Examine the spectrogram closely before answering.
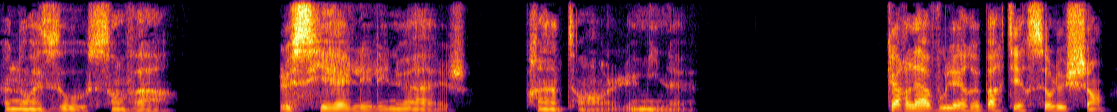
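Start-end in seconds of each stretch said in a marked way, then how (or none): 0.0-5.2 slow, solemn recitation; declaimed haiku. Acted. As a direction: recite it slowly like a grand poem. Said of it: "qu'elle avait déclamé".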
